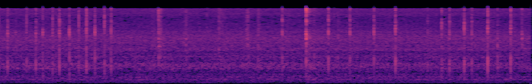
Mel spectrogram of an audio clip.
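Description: Fingertips tap on the casing and buttons of a small black plastic compact digital camera, on the back side with its buttons and control dial, as it rests on a towel. About two dozen quick, light clicks and taps sound one after another over a steady low hum.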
